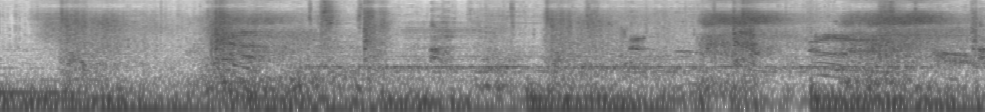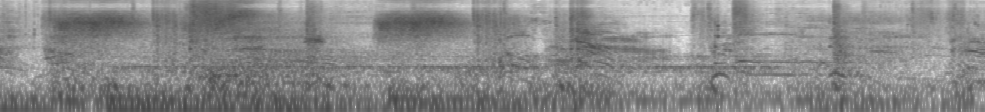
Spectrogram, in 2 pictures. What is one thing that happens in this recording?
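Magic spells burst with loud whooshes.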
